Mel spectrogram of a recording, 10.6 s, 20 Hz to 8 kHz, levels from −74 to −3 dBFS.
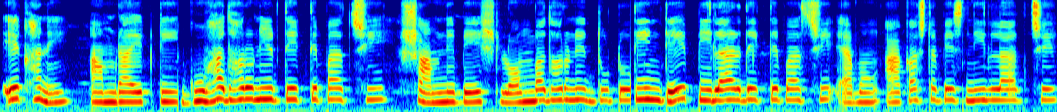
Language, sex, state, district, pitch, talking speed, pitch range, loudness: Bengali, female, West Bengal, Jalpaiguri, 250 Hz, 120 wpm, 220-265 Hz, -17 LUFS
